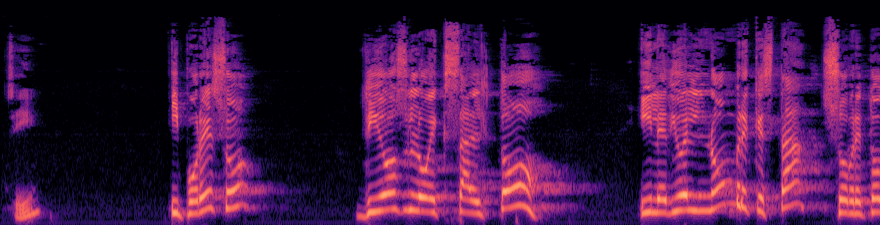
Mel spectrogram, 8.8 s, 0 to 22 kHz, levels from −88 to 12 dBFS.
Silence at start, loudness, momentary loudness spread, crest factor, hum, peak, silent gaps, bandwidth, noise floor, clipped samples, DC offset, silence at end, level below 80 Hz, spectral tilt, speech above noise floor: 0.05 s; -14 LUFS; 9 LU; 16 dB; none; 0 dBFS; none; 16.5 kHz; -67 dBFS; under 0.1%; under 0.1%; 0 s; -66 dBFS; -2.5 dB/octave; 54 dB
